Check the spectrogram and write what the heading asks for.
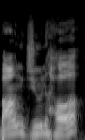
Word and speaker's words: Bong Joon-ho: Sam Mendes for 1917, and Bong Joon-ho for Parasite.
